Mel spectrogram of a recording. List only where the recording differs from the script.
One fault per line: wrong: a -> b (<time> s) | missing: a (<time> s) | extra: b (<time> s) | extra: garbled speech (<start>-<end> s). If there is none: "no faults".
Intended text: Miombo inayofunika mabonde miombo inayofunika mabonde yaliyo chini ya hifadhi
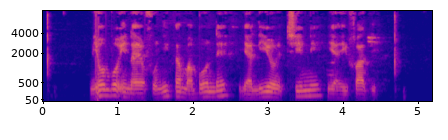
missing: miombo inayofunika mabonde (2.6 s)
